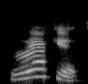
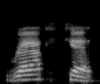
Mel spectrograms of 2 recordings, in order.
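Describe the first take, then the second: First: "racket" blended quickly into one joined word; said fast. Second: "racket" split into rack, then ket, with a gap; syllable by syllable. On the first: Teacher showing pupils the finished word, said fast. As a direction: run both syllables of "racket" together without a gap. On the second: Teacher breaking the code for pupils, syllable by syllable. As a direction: say "racket" slowly in two separate syllables. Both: Shown as a demonstration. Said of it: "Say it fast".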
